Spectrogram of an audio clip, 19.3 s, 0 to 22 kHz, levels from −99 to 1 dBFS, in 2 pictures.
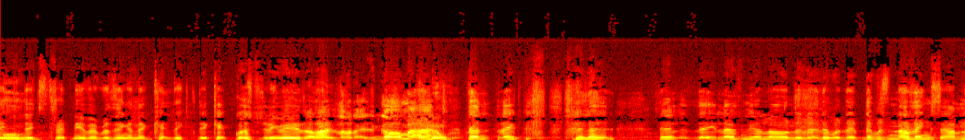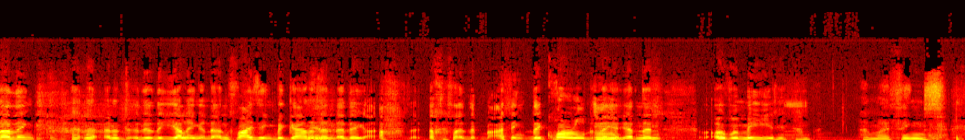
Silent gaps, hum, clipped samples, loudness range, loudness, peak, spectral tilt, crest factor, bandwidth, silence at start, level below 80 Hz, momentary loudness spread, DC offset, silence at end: none; none; under 0.1%; 6 LU; -25 LUFS; -8 dBFS; -3 dB/octave; 18 dB; 16 kHz; 0 s; -66 dBFS; 14 LU; under 0.1%; 0 s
